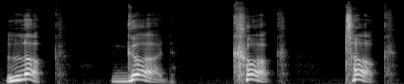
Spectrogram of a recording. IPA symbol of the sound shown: ʊ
